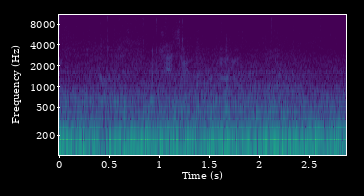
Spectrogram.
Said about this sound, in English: What is that noise? Do you hear that? Is that a jet? I hear it.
